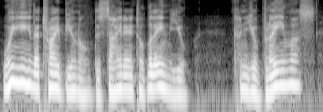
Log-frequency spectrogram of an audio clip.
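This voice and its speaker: Elderly male pony ruler, done by a narrator: quavering, grave, unhurried, soft mellow tone. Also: medium pitch, animated. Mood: solemn.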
